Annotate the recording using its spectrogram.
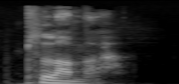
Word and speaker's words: plumber: The pronunciation is a little bit difficult because there's a silent B in the written form. You just say plumber.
